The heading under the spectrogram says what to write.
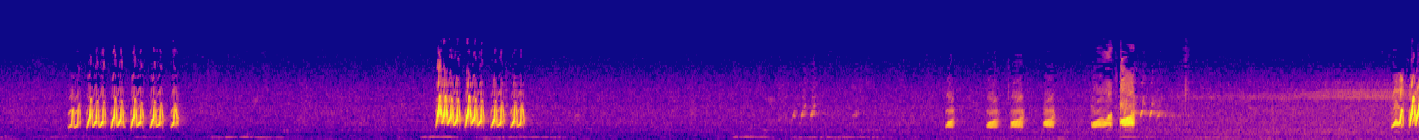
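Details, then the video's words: Flamboyan bird serving as a lure to draw responses: several fast trills of high chirps and spaced single sharp notes, while a soft, low, dove-like cooing repeats in the background. "Suara pancingan burung Flamboyan gacor terbaik , pasti nyaut"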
